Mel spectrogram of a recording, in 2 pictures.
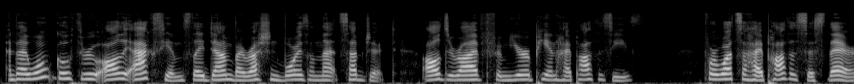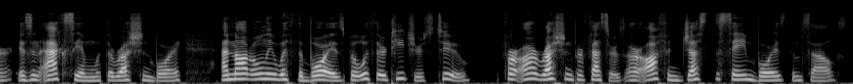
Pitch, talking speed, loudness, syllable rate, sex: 210 Hz, 195 wpm, -21 LUFS, 5.3 syllables/s, female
